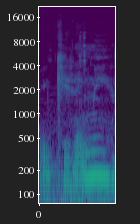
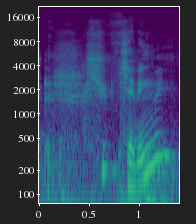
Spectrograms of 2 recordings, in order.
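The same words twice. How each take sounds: First: Soft, high, stunned; quiet retold shock; hushed disbelief. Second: Disbelief. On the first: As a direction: breathe it out in disbelief. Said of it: "And I'm like". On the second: Retold or imitated. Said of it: "I'm like".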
